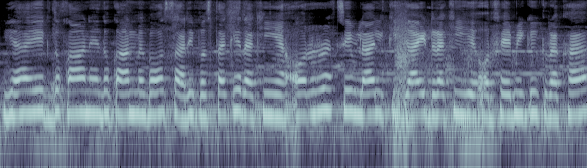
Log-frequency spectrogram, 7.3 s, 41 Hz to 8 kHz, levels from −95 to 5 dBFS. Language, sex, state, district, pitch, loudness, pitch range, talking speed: Hindi, female, Jharkhand, Jamtara, 215 Hz, -22 LUFS, 210-225 Hz, 165 wpm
